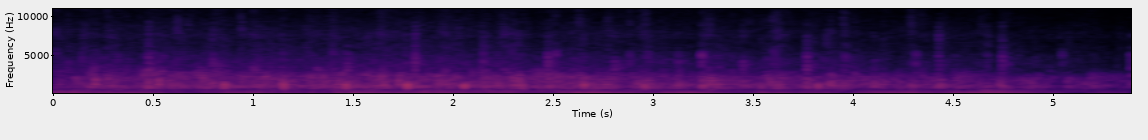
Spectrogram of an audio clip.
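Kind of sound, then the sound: crowd, audience applauding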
